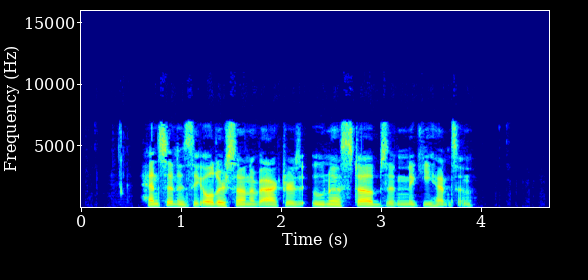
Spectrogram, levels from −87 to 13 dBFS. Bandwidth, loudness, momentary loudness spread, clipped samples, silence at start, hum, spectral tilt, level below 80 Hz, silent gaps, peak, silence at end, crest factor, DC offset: 7.4 kHz; -22 LUFS; 9 LU; under 0.1%; 0.4 s; none; -3.5 dB/octave; -66 dBFS; 0.53-0.57 s; 0 dBFS; 0.8 s; 22 dB; under 0.1%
